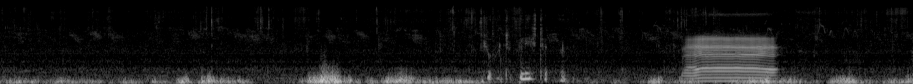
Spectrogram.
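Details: Sheep eating and fighting over the same corn husk; one strong, wavering bleat rich in harmonics lasts about a second near the end, amid low munching and rustling, with background music throughout.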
